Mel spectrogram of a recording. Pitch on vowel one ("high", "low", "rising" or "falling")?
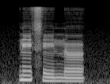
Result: high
